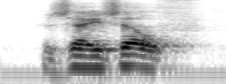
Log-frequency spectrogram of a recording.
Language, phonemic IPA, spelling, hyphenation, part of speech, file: Dutch, /zɛi̯ˈzɛlf/, zijzelf, zij‧zelf, pronoun, Nl-zijzelf.ogg
- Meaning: 1. herself (subject) 2. themselves (subject)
